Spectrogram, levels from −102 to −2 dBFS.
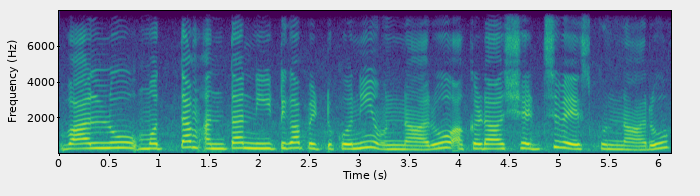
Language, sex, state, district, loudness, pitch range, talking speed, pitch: Telugu, female, Andhra Pradesh, Sri Satya Sai, -13 LUFS, 245-290 Hz, 100 wpm, 265 Hz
